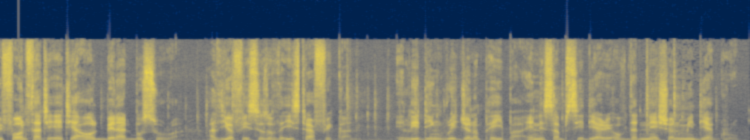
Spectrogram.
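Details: Adult male narrator; Normal fluent speech.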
